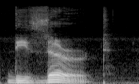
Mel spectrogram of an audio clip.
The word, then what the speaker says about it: dessert: Por esa razón debes de aprenderte que se escribe con dos S's y también el acento recae en la segunda sílaba. Así como el postre es nuestra segunda comida, también aquí el acento recae en la segunda sílaba. Repite conmigo. Dessert. Dessert. Acá, en cambio, desierto lleva solo una S y el acento recae en la primera sílaba.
